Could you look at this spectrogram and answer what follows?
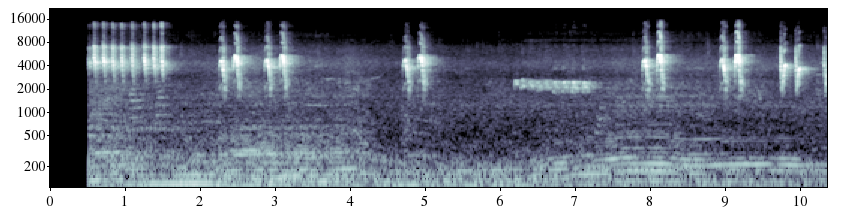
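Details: Home-kept long-tailed shrike singing actively, giving scattered high, sharp notes and short clusters of bright chips, plus one brief buzzy note, over a steady low rumble of traffic-like background noise.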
